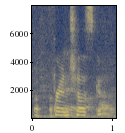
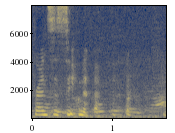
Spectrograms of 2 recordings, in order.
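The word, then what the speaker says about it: Francesinha: Portuguese Francesca. No, Fran, how do you say? Francesca. Franciscina.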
